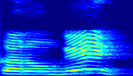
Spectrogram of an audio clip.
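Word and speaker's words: Cairo: France रोम, Norway हवाना और Egypt कैरो, जिसे कैरा पढ़ा जाता है, ओ साइलेंट होता है, कायरा।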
